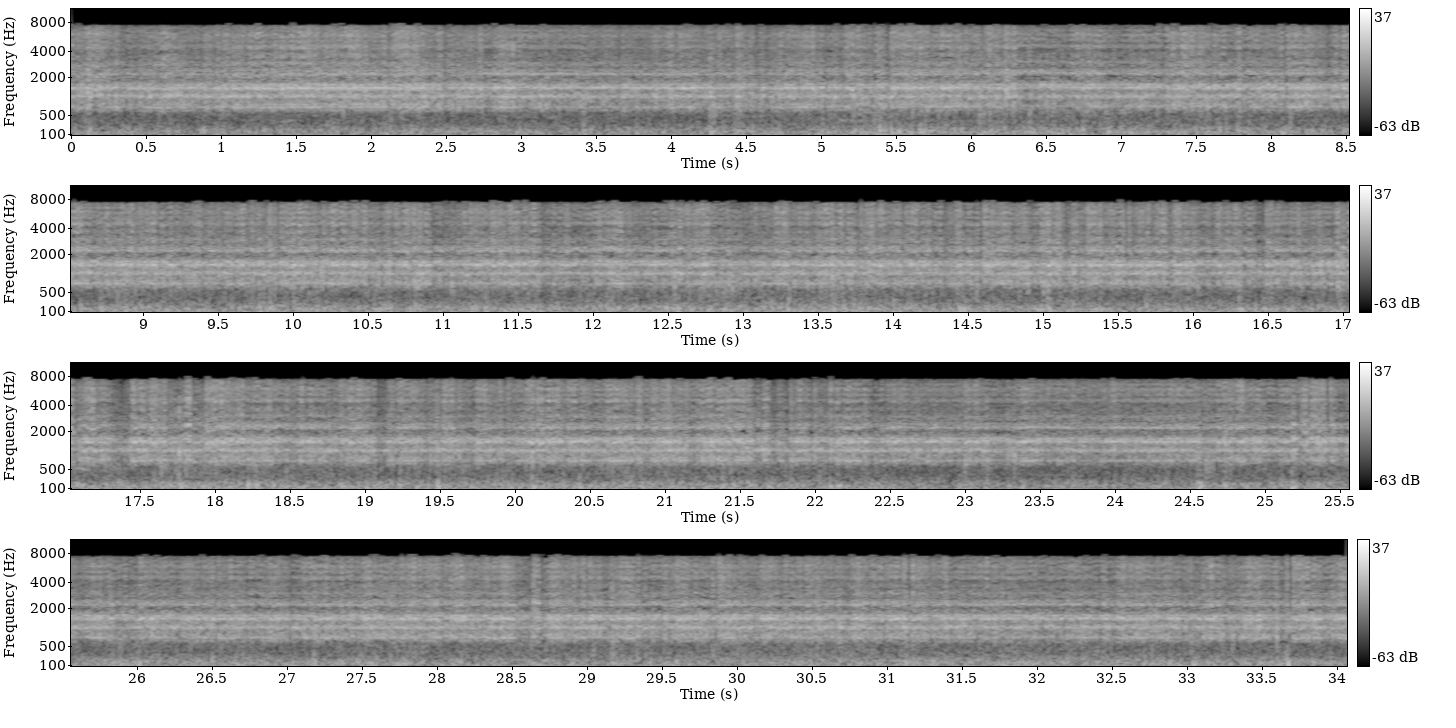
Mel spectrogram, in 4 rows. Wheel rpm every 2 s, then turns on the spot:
190, 190, 200, 200, 200, 200, 200, 200, 200, 200, 200, 200, 190, 200, 200, 200, 200.
none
